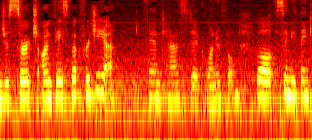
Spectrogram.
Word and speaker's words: Jia: we wrap it up we are gia salon and spa and that's spelled with a j confuses a lot of people but we are at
